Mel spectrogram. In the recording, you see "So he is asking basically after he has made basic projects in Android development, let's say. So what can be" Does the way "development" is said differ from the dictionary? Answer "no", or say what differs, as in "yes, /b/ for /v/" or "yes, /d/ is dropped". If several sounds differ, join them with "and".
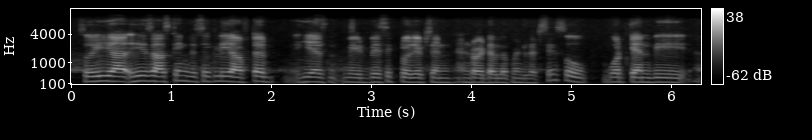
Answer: no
